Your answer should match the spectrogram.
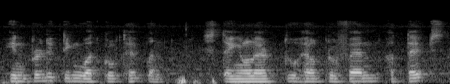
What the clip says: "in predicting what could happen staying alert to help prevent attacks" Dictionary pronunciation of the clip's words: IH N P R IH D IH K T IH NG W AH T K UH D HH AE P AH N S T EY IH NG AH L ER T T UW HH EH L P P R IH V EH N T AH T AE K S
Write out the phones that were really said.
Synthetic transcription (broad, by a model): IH N P R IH D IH K T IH NG W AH T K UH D HH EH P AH N S T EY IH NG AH L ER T T UW HH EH L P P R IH F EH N AH T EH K S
